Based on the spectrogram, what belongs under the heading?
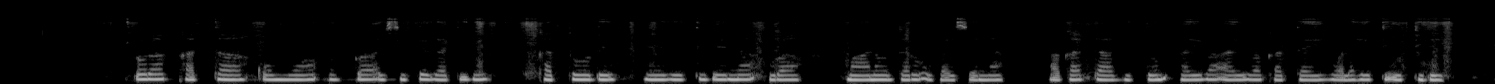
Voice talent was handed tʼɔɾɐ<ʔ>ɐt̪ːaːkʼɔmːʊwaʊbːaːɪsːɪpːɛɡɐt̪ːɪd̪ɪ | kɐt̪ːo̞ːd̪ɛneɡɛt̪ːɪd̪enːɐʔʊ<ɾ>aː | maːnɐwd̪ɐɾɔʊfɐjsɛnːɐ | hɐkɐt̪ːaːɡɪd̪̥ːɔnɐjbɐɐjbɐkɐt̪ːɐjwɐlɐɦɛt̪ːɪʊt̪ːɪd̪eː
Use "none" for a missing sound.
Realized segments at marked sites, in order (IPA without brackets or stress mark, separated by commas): k, ɾ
